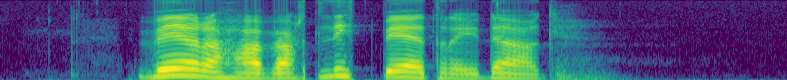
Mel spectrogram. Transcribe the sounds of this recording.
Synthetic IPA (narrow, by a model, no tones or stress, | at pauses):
ʋeːɾəɦɑːʋæɾt̪lɪt̪beːd̪ɾəiːd̪ɑːɡ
